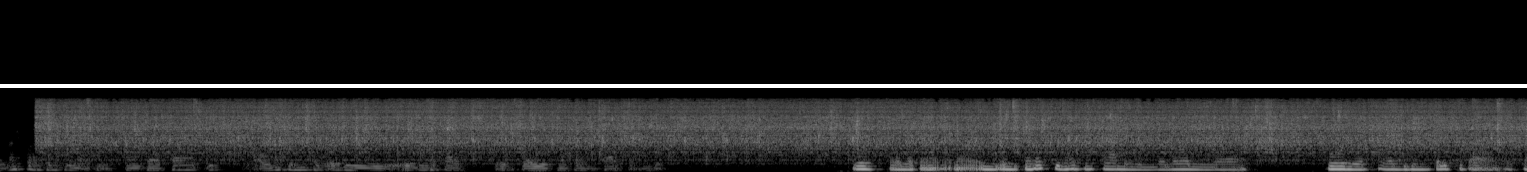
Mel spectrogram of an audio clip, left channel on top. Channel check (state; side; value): silent; left; 53 dB below the other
